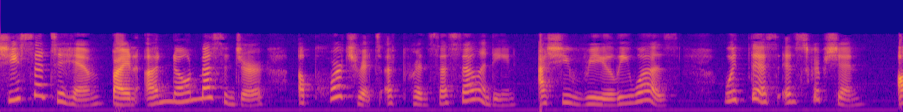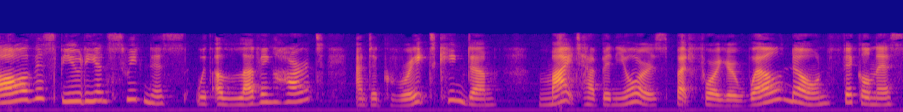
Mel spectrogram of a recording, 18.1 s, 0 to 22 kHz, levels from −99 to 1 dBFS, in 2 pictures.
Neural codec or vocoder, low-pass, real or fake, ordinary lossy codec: none; 7.2 kHz; real; MP3, 64 kbps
